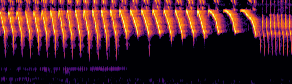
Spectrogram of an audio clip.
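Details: Pet canary master song: a steady run of rapid descending chips, gradually flattening into smoother slurred notes, then ending in a brief buzzy trill.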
